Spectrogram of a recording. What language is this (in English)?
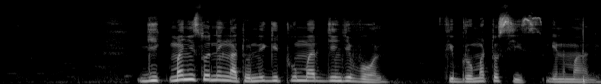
Luo (Kenya and Tanzania)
